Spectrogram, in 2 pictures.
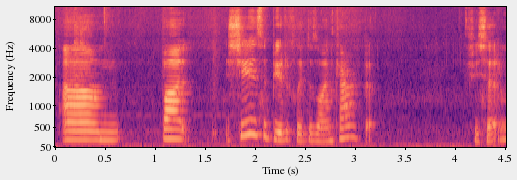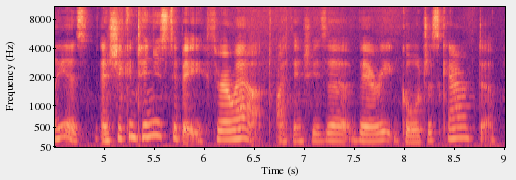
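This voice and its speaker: A woman's voice: mid-range voice, lively intonation, normal speed, vocal fry. A woman giving rambling gameplay commentary, thinking aloud with frequent fillers. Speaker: gaming YouTuber.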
